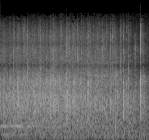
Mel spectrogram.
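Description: An audience applauds the Holy Spirit steadily, a dense wash of many hands clapping at a fairly even level with a few sharper claps standing out, and no one speaking over it.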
